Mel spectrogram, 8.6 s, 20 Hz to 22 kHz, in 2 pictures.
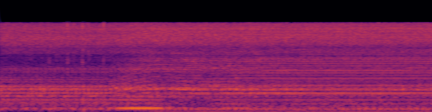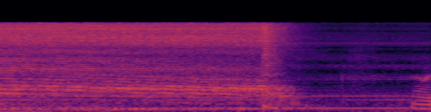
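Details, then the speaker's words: Acroloc CNC mill being retrofitted to Mach 3, original Gettys spindle on original Gettys speed control driven by step and direction from the VFD on a C11 breakout board, belt-driven, two-speed: steady high even whine, smooth, no knocks or grinding, spins down cleanly; normal spindle run. "the original gettys spindle uh hooked up right now with the original uh getty speed control it does work using the step and direction settings in the vfd on the c11 breakout board as you can hear it"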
